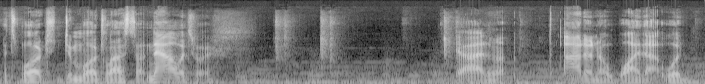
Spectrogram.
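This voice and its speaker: A man's voice: lowish voice, normal speed, a bit bright, soft background music. A man livestreaming as he works, chatting casually with viewers and muttering to himself. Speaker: livestreamer and game modder. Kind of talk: casual chat while working.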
